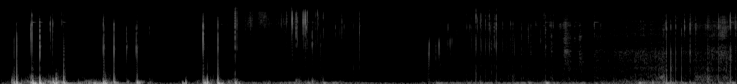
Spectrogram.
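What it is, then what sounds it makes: Textured glass shoe ornament. Long black nails tap and scratch a small, solid, textured frosted-glass golf shoe ornament, first held and then standing upright on a table. Quick, sharp taps with a low thump open the clip, then give way to steady, bright scratching across the textured glass.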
